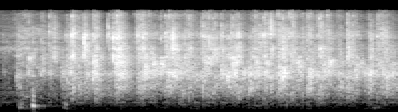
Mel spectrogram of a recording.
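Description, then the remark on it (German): A crowd applauds steadily, dense overlapping claps filling the whole stretch at a fairly loud, even level without any talking. “Und, können wir einen Applaus haben?”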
